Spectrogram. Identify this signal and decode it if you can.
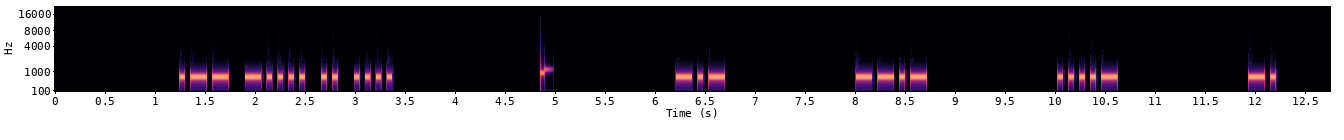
Morse code, heard as a keyed tone, about 22 wpm, spaced as for 9 wpm, 700 Hz. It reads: W6IH KQ4N
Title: USA Call Signs - 4 Characters - 8x Character Spacing - 22wpm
